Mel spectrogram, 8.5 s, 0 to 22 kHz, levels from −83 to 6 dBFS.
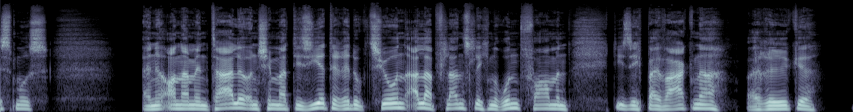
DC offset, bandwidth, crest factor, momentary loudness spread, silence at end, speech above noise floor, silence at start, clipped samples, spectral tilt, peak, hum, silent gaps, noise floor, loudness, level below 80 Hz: under 0.1%; 17.5 kHz; 16 dB; 9 LU; 0.4 s; 36 dB; 0 s; under 0.1%; -5.5 dB/octave; -2 dBFS; none; none; -53 dBFS; -17 LUFS; -58 dBFS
